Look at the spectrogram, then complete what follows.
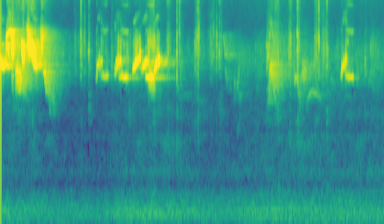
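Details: Double-collared seedeater, one of a pair outdoors on a street, gives high, buzzy, twittering song phrases in short bursts separated by pauses, with a faint low rumble underneath.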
